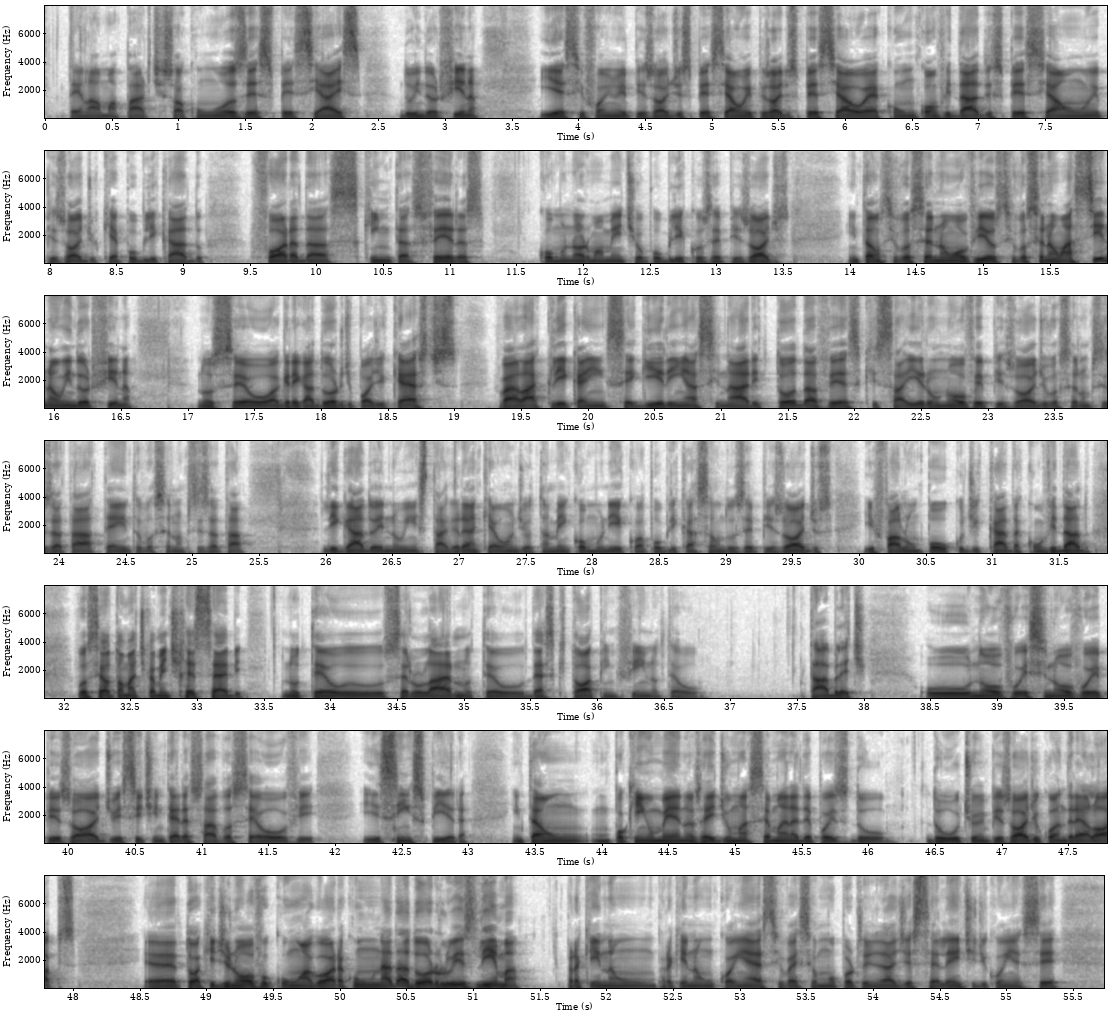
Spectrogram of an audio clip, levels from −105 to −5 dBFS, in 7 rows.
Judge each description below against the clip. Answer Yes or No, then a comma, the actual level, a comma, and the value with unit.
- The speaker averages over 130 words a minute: Yes, average, 180 wpm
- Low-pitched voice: Yes, very low, 95 Hz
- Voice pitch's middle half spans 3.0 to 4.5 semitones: Yes, average, 3.3 semitones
